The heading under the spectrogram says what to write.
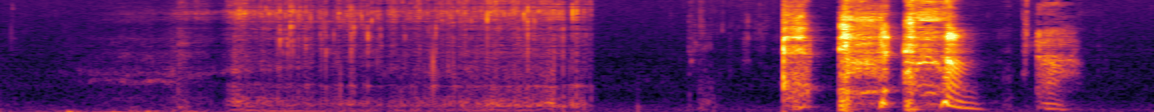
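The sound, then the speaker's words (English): A few seconds of fizzing liquid hiss and sipping of a bubbly canned drink, a brief pause, then a burst of several harsh, loud coughs in quick succession. “The bubbles hit me every time. I didn't know it was going to be so bubbly.”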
